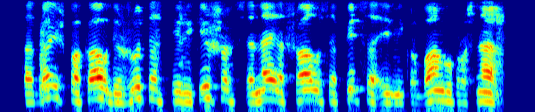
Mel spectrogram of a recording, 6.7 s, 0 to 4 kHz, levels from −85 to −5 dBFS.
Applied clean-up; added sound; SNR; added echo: none; none; none; none.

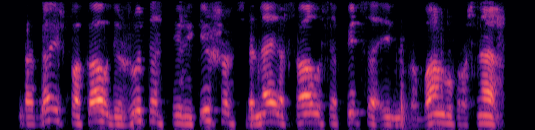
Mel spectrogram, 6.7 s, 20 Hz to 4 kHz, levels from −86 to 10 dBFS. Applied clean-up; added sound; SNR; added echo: neural mask model Resemble Enhance denoiser.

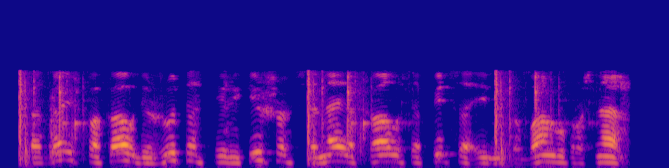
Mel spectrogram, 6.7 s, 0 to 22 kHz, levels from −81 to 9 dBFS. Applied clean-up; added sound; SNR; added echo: none; Wood; 10 dB; none.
